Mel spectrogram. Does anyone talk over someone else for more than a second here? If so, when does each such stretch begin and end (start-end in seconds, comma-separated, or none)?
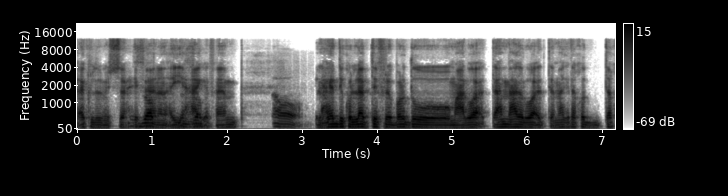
0.7-2.0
